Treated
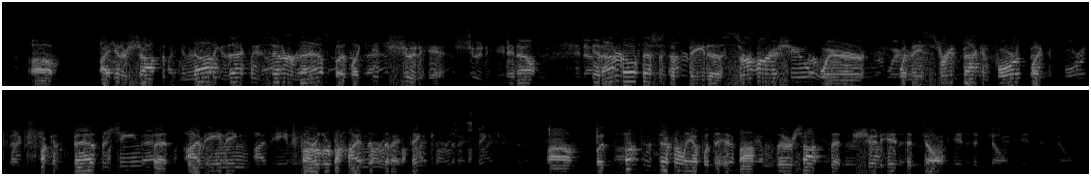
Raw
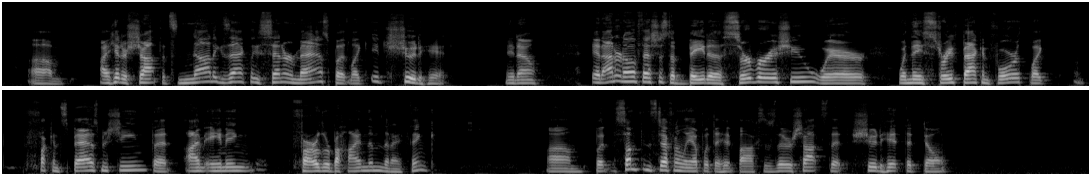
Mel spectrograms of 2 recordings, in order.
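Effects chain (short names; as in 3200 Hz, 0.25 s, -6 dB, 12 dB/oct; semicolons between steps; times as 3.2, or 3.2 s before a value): in parallel at -5 dB: crossover distortion -36.5 dBFS; on the sum: HPF 890 Hz 24 dB/oct; on a send: feedback echo 0.664 s, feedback 24%, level -22.5 dB; on the sum: soft clip -38.5 dBFS, distortion -2 dB; treble ducked by the level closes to 1300 Hz, closed at -47 dBFS; gain +8 dB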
